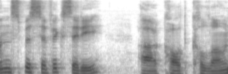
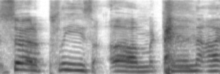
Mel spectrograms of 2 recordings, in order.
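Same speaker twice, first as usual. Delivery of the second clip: bad put-on German accent, higher and louder; 10 semitones higher, 4 dB louder than usual. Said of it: "using an accent. It's very bad".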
